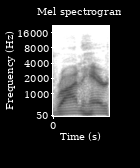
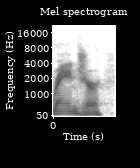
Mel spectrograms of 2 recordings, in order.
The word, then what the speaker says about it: Ranger: We're back at it because Ron Hair Suarez, that's right, he changed his name. It's not Ranger. No. He made sure that we pronounce it correctly going forward.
